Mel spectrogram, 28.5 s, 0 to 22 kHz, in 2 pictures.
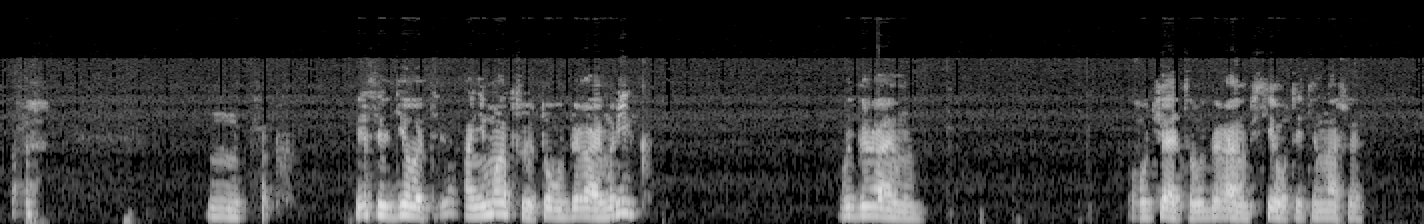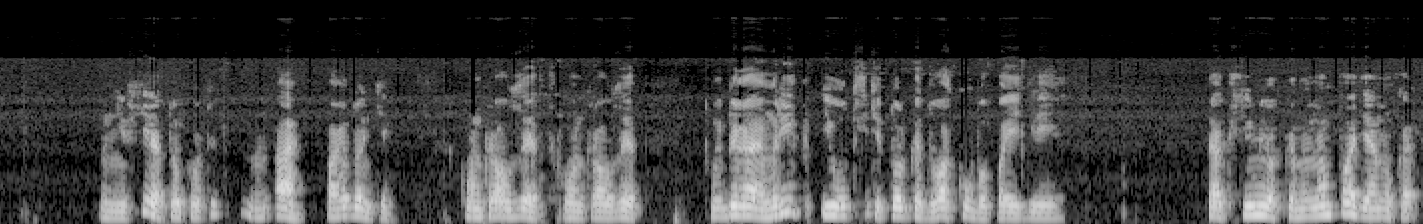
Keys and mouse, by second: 0.5 alt+h, 3.8 click, 10.5-11.3 shift+drag, 11.7-12.8 middle drag, 13.8 shift+click, 15.0-16.2 middle drag, 19.3 ctrl+z, 20.3 ctrl+z, 24.4 shift+click, 25.8 KP_1, 27.4 KP_7.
